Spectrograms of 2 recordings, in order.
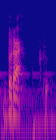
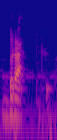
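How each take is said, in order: First: Vowels are inserted between and after the consonants. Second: The same.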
